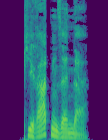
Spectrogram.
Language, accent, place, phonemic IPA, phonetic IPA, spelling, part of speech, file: German, Germany, Berlin, /piˈʁaːtənˌzɛndɐ/, [pʰiˈʁaːtn̩ˌzɛndɐ], Piratensender, noun, De-Piratensender.ogg
- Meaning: pirate radio station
